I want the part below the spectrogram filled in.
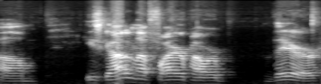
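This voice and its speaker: This man talks at a fairly slow pace, his bright, sharp tone held to fairly even intonation. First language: not English. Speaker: fantasy football podcast co-host. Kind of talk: casual chat.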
